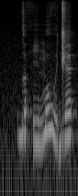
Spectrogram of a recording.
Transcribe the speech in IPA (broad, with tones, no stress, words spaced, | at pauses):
ɡə˧hiː˨mo˦ vɨ˨d͡ʒɛ˦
